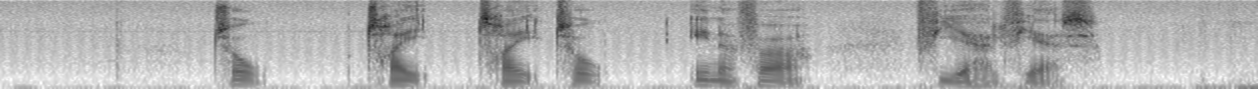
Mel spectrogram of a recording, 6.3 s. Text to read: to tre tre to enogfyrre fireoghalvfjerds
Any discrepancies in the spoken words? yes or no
no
